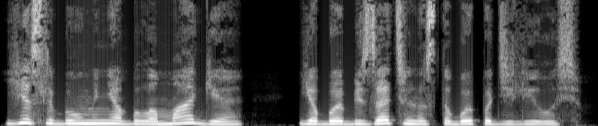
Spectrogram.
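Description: Woman reading a feisty young heroine, high and pushy, dry close sound. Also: steady tone, fast talker, warm tone, no echo, lightly acted. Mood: pressing.

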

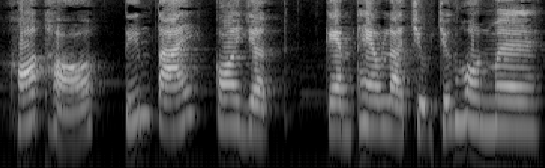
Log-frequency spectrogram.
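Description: A woman voicing an anxious, quick-witted young woman, speaking in worried, urgent bursts. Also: high voice, a bit bright, soft background music. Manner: worried, urgent inner monologue. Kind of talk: storybook character voice.

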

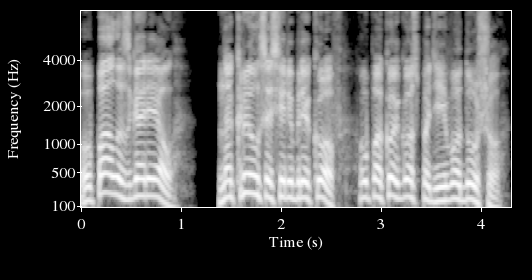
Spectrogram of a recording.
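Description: High yelling phone caller, a male reader voicing him, dry close sound. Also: expressive, moderate pace, no echo. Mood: agitated. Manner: loud, shouting, cheerful. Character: excitable man on a phone line, shouting news.

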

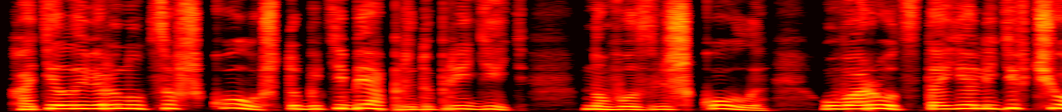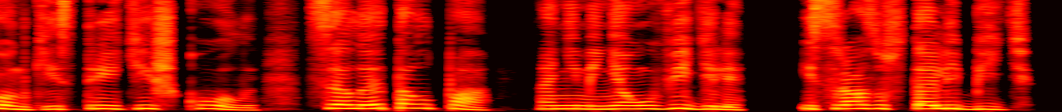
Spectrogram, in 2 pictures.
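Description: A woman's voice: on the high side, moderate pace, few pauses, a little mellow, dry recording, clean studio sound, voice pushed up, close to an everyday voice. A woman voicing a teenage daughter who pleads tearfully and defiantly in a storybook reading. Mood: explaining.

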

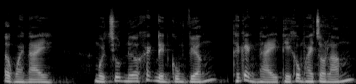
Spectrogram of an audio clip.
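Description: A man voicing a composed middle-aged mother who speaks gently and practically to her daughter and to a grieving friend. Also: medium pitch, fast, breathy edge, close to an everyday voice. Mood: gentle comfort. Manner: soothing, steady.

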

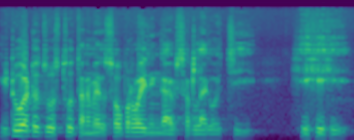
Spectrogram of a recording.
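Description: A man reading a short story aloud in a measured, expressive storytelling manner. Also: mid-range voice.

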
